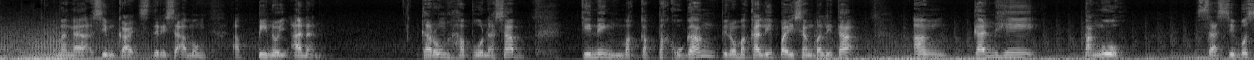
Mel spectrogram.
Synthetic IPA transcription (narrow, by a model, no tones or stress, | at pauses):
mɐŋasɪmkaɹd̪sd̪ɪɾɪsaʔaːmoŋpɪnojʔa̰na̰n | kɐɾoŋɦapʊnasab̚ | kɪnɪŋmɐkapakʊɡaŋpɛɾomɐkaliːpajsaŋbɐlɪt̪aʔaŋkanɦɪpaŋo | sɐsɪbos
